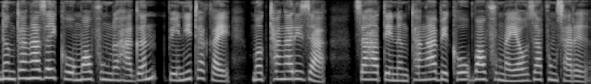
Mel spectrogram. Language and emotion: Bodo, neutral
